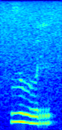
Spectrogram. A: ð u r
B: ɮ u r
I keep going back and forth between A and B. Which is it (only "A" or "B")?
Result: A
